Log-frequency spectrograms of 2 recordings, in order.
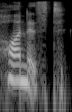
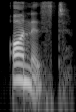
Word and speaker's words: honest: i will tell you the first letter of the word honest is a consonant but it is unpronounced we don't say honest we say honest so in spite of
